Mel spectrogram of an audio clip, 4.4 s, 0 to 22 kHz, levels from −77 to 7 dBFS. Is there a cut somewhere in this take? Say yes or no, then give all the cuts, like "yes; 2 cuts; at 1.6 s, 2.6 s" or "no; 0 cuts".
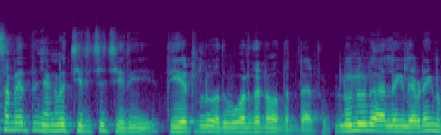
yes; 1 cut; at 3.3 s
